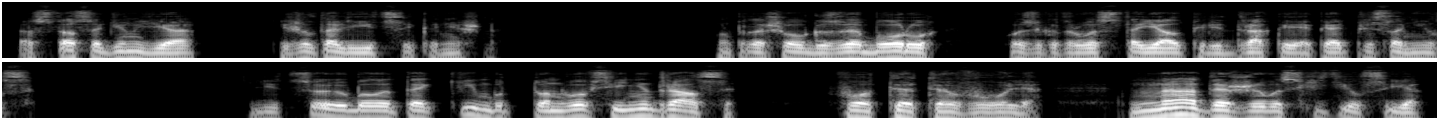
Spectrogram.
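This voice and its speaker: A man narrating a first-person story as an audiobook, in measured storytelling. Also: deep voice, fairly even intonation, darkish tone, dry recording.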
